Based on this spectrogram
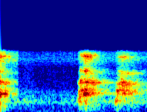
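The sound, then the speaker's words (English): A person imitates a dog barking, giving two short, fairly loud woofs spaced with a brief pause between them. “That's me pretending to be a dog.”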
